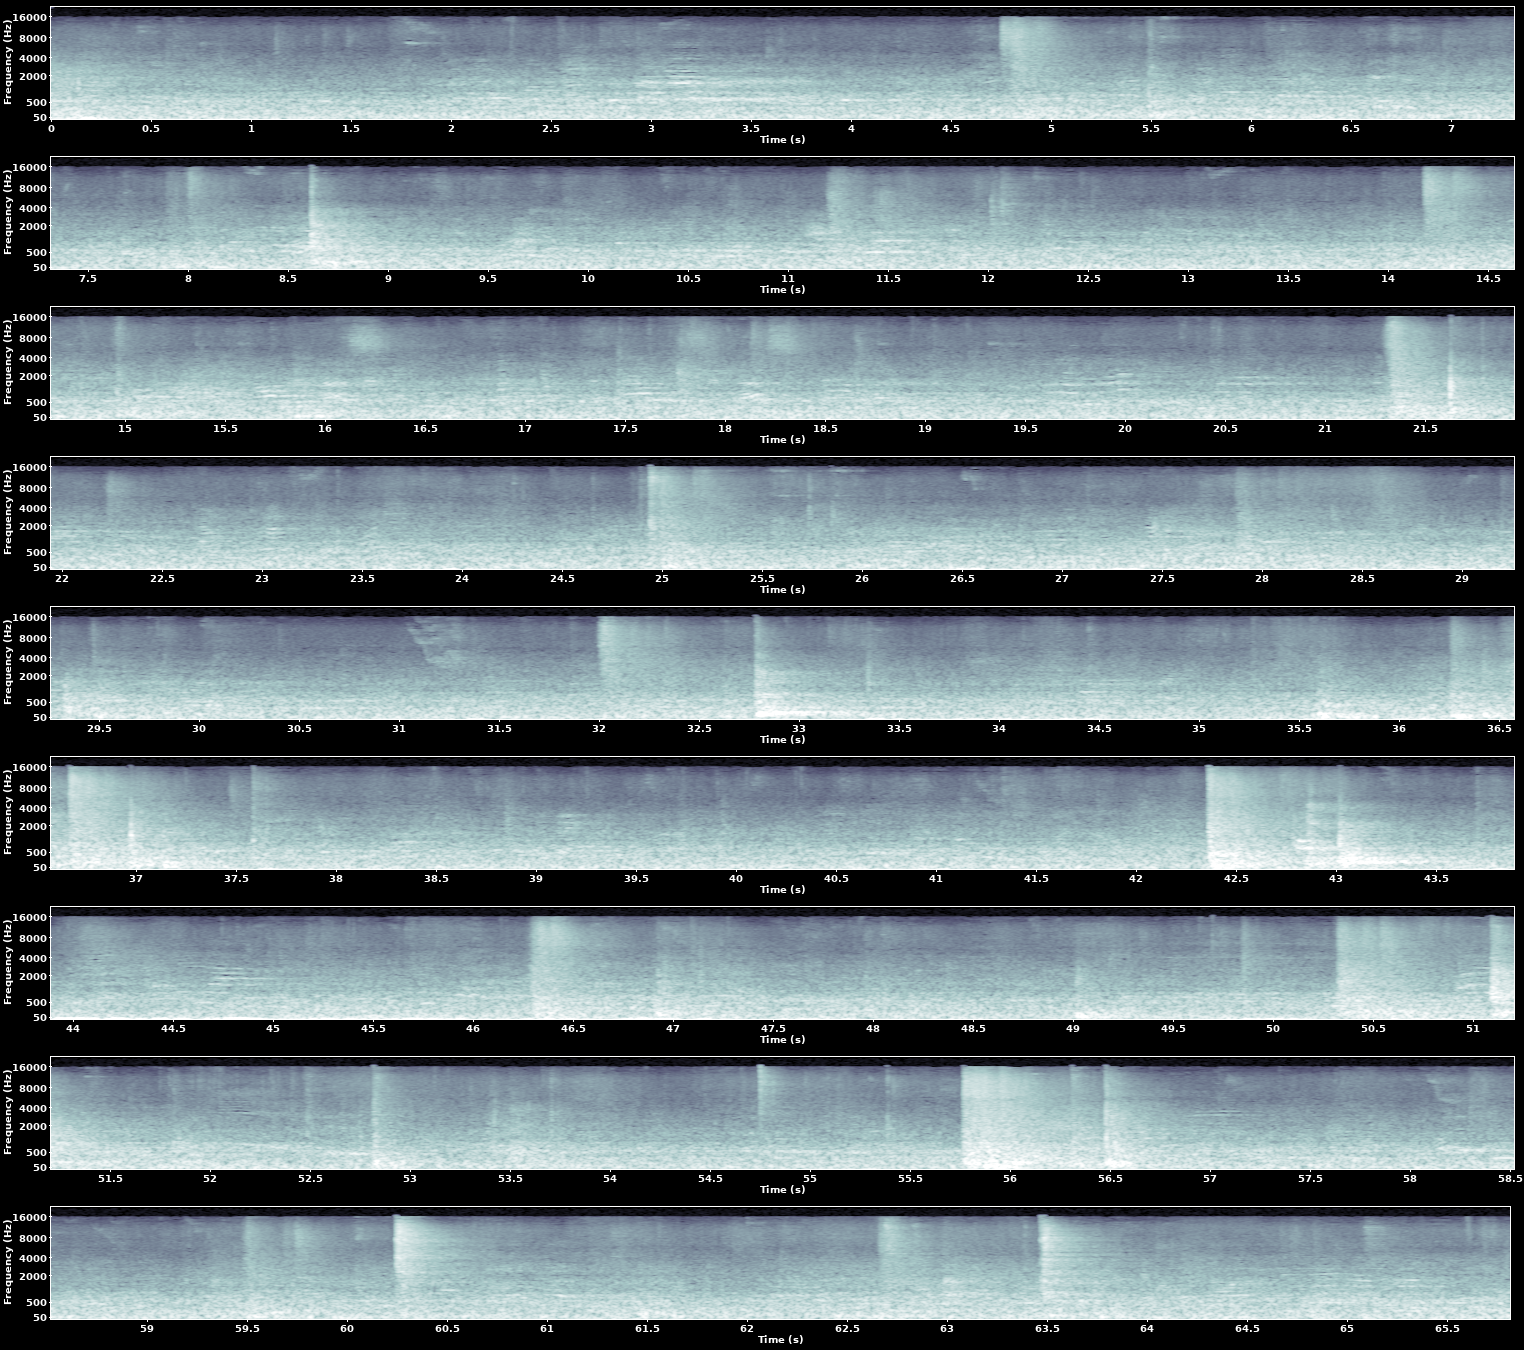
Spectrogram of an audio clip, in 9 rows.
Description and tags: Ambience INT airport baggage claim conveyor band people chattering (lisbon portugal)
Field Recording done with my Zoom H4n with its internal mics.
Created in 2017.
airport, Ambience, baggage, band, chattering, claim, conveyor, INT, lisbon, people, portugal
